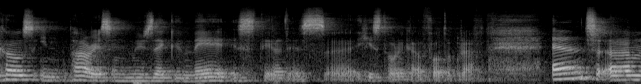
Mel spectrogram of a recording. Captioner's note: speaking in French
